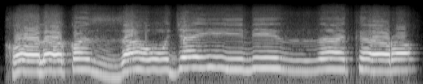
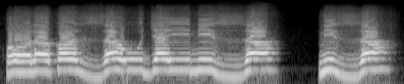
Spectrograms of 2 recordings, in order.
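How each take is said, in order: First: The last word starts with a soft dh sound. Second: The last word starts with a hard z sound. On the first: The speaker calls it right. "zal dia lembut sikit. Zal di hujung lidah" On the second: The speaker calls it wrong. "salah eh. Zai dia kasar sikit"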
